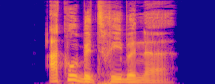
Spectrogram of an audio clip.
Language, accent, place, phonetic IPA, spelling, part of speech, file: German, Germany, Berlin, [ˈakubəˌtʁiːbənə], akkubetriebene, adjective, De-akkubetriebene.ogg
- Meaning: inflection of akkubetrieben: 1. strong/mixed nominative/accusative feminine singular 2. strong nominative/accusative plural 3. weak nominative all-gender singular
